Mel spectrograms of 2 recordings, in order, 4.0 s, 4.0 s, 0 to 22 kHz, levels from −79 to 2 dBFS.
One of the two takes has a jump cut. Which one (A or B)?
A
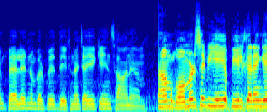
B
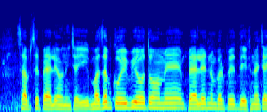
A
